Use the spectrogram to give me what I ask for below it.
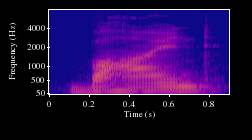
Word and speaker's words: behind: চারপাশে, so that, যাতে করে, I could crawl বিহাইন্ড them, অর্থাৎ আমি সেগুলোর পেছনে যাতে লুকাতে পারি।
